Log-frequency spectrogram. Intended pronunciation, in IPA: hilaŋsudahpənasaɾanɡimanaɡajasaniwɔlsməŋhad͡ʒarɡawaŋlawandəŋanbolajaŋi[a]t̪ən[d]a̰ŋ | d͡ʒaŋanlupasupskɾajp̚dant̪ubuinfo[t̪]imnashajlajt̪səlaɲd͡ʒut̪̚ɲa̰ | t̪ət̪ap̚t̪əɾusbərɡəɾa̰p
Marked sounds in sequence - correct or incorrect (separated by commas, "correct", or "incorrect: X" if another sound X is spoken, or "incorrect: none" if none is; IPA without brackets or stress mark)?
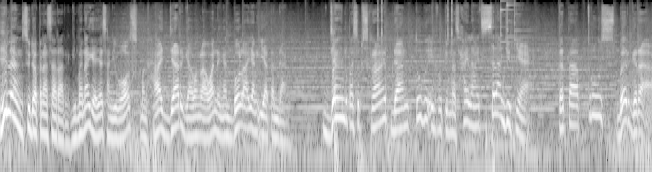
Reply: correct, correct, correct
